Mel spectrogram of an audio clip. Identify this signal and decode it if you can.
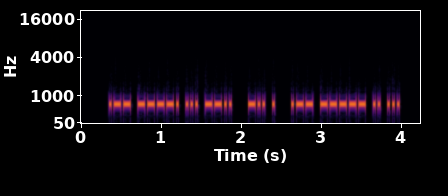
Morse code, heard as a keyed tone, about 39 wpm, 700 Hz. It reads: W9SZ DE W0IS
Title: USA Callsign DE Callsign - 4 Characters - 40wpm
